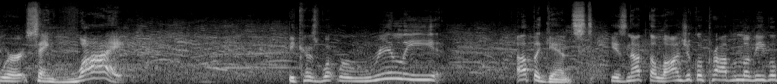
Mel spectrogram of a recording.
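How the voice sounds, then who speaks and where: Halting, thoughtful man over noisy gameplay. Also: medium pitch. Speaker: let's play host. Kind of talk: philosophical commentary over gameplay.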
